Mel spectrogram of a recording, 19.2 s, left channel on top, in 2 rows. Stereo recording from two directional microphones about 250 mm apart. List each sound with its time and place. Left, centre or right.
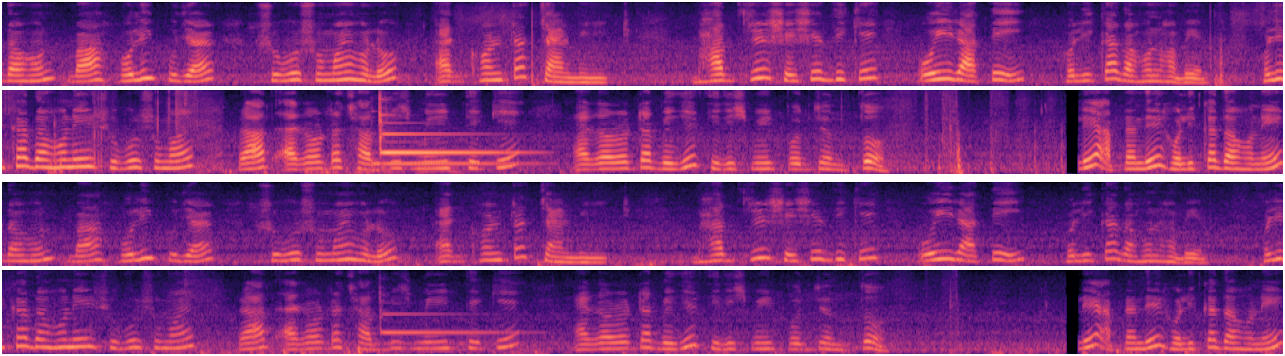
0.0 s speech: centre
17.7 s a woman's voice: centre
